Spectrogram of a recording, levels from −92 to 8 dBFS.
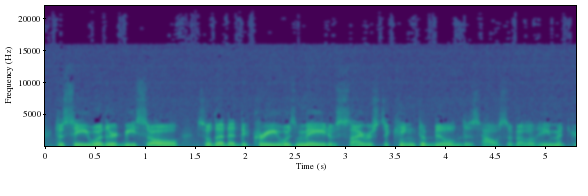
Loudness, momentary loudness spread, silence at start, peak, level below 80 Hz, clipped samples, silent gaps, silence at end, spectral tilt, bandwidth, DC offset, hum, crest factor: -19 LUFS; 8 LU; 0 s; -2 dBFS; -42 dBFS; under 0.1%; none; 0 s; -5.5 dB/octave; over 20 kHz; 0.4%; none; 18 dB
